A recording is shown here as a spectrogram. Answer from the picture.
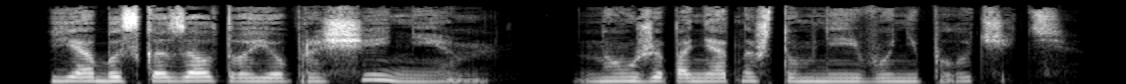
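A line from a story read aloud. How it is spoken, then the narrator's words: Sad chuckle. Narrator (Russian): печально усмехнулся донор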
